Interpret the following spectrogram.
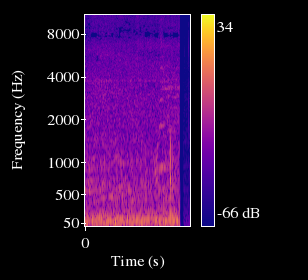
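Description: Street traffic noise: a steady low rumble of passing cars and scooters with faint voices in the background, cutting off abruptly near the end.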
